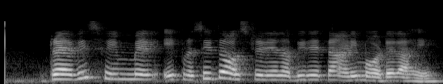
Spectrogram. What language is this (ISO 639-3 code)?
mar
